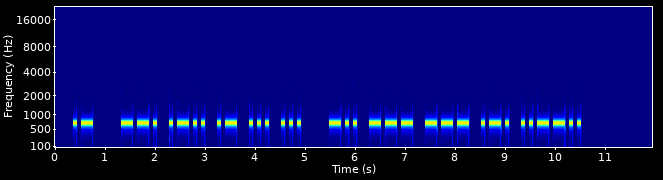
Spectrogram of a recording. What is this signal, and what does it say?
Morse code, heard as a keyed tone, about 15 wpm, 700 Hz. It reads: A GLASS DOOR?
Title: Sentences from Top 1300 Words 15wpm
